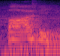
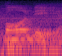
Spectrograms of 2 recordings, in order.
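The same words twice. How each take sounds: First: It is said with an American vowel. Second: It is said with a strong rounded O. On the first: "你们这边念body" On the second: "澳洲念body，他念O 的音很强的O"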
